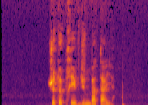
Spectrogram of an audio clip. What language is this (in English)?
French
